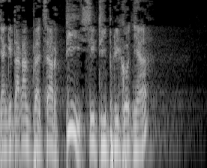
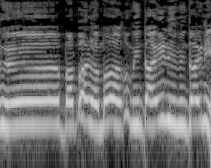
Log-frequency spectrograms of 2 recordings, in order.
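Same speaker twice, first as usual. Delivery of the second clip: high, loud mock wail of a kid; hammed-up child's crying; 9 semitones higher, 4 dB louder than usual. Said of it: "pada waktu anaknya nangis".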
